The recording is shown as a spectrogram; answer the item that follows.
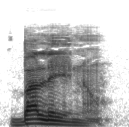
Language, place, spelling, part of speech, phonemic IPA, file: Occitan, Béarn, balena, noun, /baˈleno/, LL-Q14185 (oci)-balena.wav
- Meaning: whale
